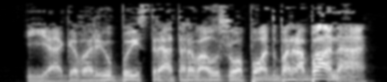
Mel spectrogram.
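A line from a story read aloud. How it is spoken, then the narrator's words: Furious roar, woman. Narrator (Russian): Разъяренным медведем-шатуном взревела женщина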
